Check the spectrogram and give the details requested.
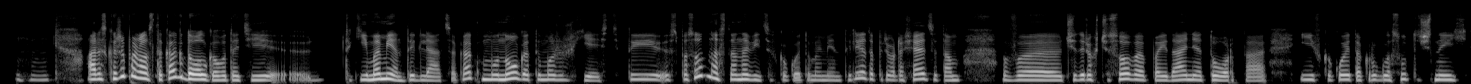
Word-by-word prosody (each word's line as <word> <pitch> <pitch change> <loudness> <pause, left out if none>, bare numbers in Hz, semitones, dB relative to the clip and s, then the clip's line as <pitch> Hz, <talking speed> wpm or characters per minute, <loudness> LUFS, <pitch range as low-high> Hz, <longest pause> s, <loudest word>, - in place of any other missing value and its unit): Мгм, 210 0 -13 0.4
а 235 - +5
расскажи, 265 +8 +3
пожалуйста, 280 - +4
как 320 +5 +3
долго 230 -5 +8
вот 200 0 0
эти, 200 +1 -1
э, - - -11 0.3
такие 210 +2 -2
моменты 225 -5 +5
длятся? 185 -3 -6
Как 265 +2 -3
много 230 +2 +4
ты 220 0 -5
можешь 210 -2 -3
есть? 185 -1 -6
Ты 230 -2 -3
способна 330 - 0
остановиться 225 -4 0
в 195 - -27
какой-то 195 -1 -7
момент 195 -1 -7
или 225 +7 -5
это 275 -4 -1
превращается 220 +2 -3
там 195 -1 -5 0.4
в, 200 0 -5 0.4
э, - - -6
четырёхчасовое 220 +1 0
поедание 200 +2 -1
торта 185 - -3 0.3
и 220 0 -3
в 210 - -19
какой-то 210 0 -1
круглосуточный, 210 0 -3
215 Hz, 145 wpm, -22 LUFS, 195-230 Hz, 0.4 s, долго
